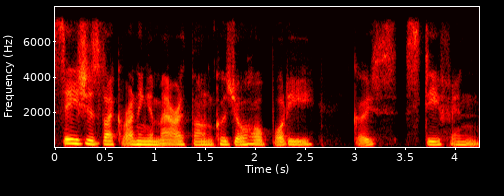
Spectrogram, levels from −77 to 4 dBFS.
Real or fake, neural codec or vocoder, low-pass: real; none; 7.2 kHz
